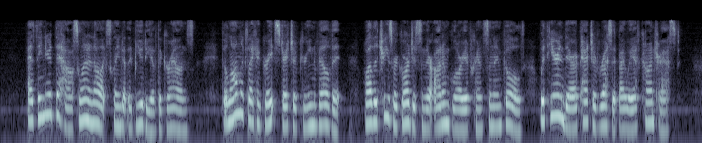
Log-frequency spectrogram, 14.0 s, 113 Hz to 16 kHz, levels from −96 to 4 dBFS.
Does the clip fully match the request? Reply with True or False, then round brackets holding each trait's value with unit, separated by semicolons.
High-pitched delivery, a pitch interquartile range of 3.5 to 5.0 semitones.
True (205 Hz; 4.0 semitones)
